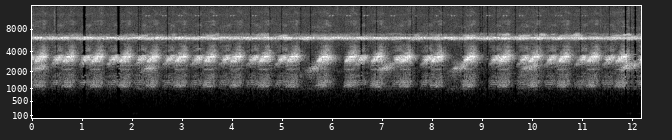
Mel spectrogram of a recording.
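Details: Florida frogs singing at night in moonlight: a thick, pulsating chorus of raspy croaks keeps a brisk even beat, layered over a continuous high insect whine, with a few faint clicks.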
